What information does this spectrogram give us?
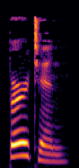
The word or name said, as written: Bertin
